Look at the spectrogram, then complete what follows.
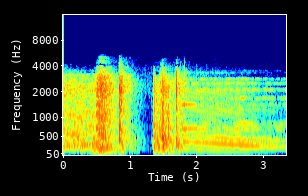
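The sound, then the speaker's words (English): A large, heavy book marked Julius Caesar, dropped from a shelf, crashes down in a couple of loud thumps, followed by a sustained ringing tone that slowly slides downward in pitch as it fades. “Oh, look out! You're going to drop it!”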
